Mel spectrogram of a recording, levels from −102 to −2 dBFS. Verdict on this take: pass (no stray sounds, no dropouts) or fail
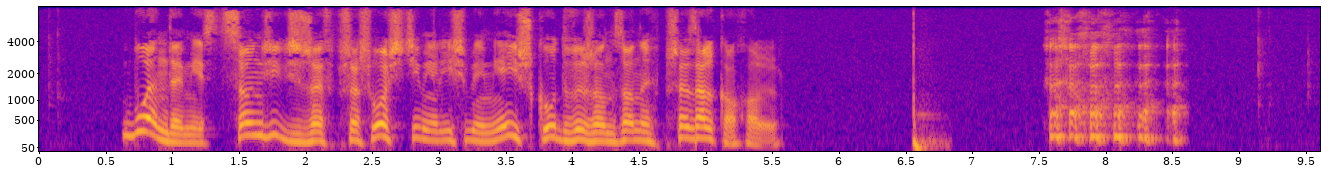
fail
